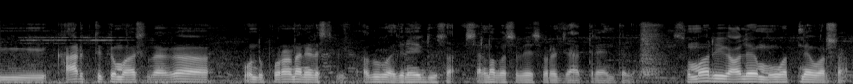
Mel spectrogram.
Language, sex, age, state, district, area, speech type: Kannada, male, 45-60, Karnataka, Bellary, rural, spontaneous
